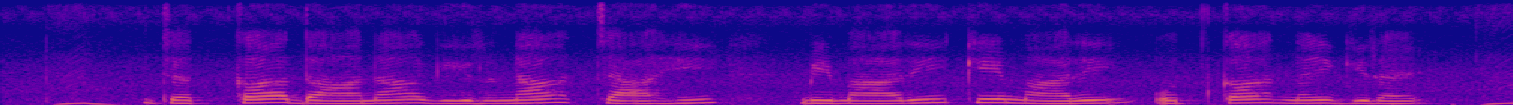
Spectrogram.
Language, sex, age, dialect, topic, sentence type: Chhattisgarhi, female, 18-24, Eastern, agriculture, statement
